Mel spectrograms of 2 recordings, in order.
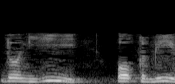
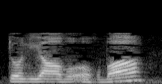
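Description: First: Both words end in an 'ee' vowel. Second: Both words end in an 'ah' vowel. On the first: This is how the old poets pronounced it. The speaker calls it right. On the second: This is the modern pronunciation. The speaker calls it wrong.

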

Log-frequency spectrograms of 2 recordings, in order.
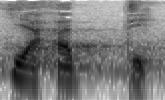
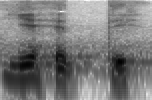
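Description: First: Both the first and second syllables have an a vowel. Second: Both the first and second syllables have an i vowel. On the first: "به فتح یا اوها و تشدید دال" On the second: "به کسر الیاء و الهاء و تشدید"

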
